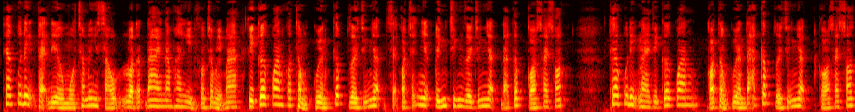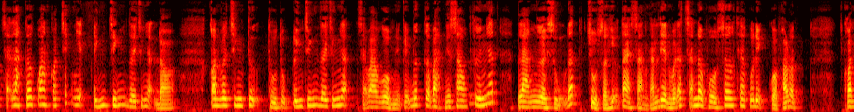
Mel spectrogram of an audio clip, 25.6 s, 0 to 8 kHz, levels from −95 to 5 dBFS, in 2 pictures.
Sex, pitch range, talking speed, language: male, 130-190 Hz, 265 wpm, Vietnamese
